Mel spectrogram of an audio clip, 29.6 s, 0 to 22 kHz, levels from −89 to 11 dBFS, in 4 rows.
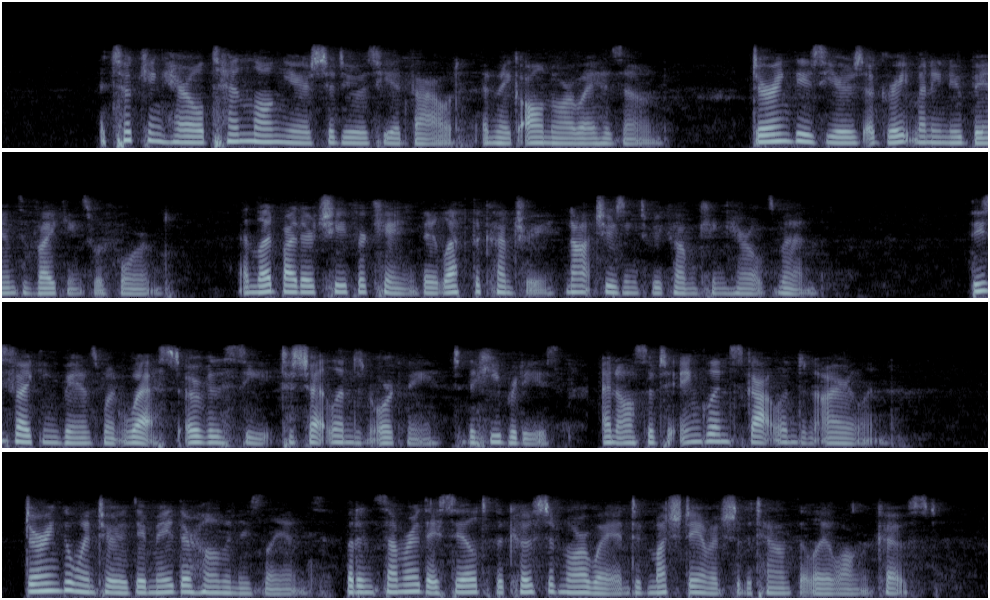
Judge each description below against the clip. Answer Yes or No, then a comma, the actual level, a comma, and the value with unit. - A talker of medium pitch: Yes, medium, 155 Hz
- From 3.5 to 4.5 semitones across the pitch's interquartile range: No, average, 3.0 semitones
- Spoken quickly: Yes, fast, 210 wpm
